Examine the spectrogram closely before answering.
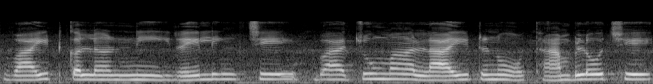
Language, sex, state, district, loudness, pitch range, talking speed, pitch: Gujarati, female, Gujarat, Gandhinagar, -16 LUFS, 210-240 Hz, 90 wpm, 225 Hz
